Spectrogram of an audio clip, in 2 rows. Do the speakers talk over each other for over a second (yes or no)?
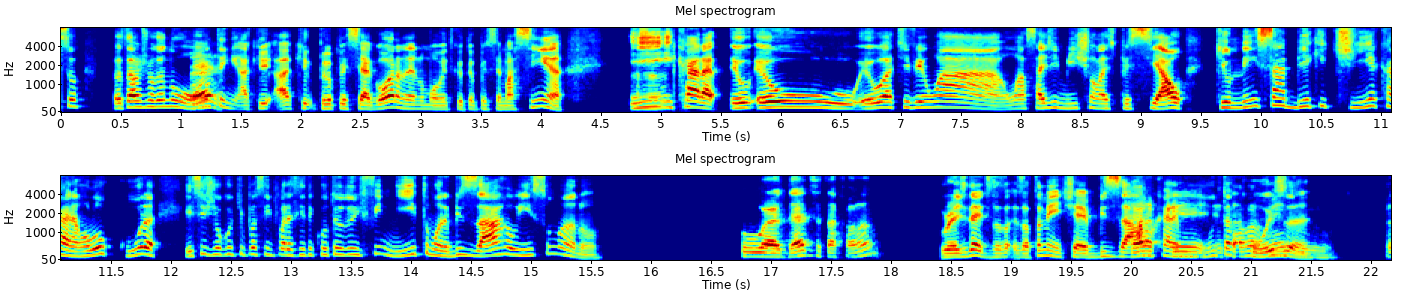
yes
